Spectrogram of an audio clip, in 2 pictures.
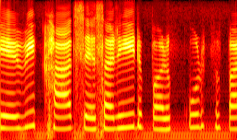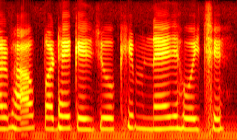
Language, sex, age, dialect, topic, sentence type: Maithili, female, 18-24, Eastern / Thethi, agriculture, statement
